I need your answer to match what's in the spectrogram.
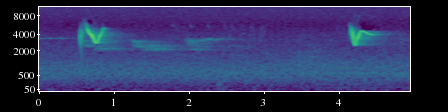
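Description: Blue-headed vireo singing two short, sweet, slurred phrases that dip and rise, separated by a pause of over three seconds, with faint background hiss.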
